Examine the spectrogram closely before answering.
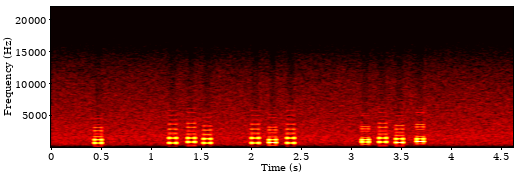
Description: DTMF, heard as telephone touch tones, dialled by hand, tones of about 80 ms. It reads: 1 392 343 7950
